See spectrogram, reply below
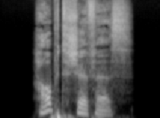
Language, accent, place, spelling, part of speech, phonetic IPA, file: German, Germany, Berlin, Hauptschiffes, noun, [ˈhaʊ̯ptˌʃɪfəs], De-Hauptschiffes.ogg
- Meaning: genitive singular of Hauptschiff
